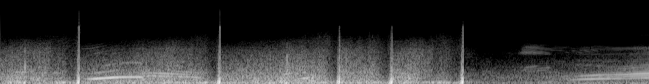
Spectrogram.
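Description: Fireworks recording played backwards at quarter speed: a deep continuous rumble broken by five sharp cracks. The last crack, about four and a half seconds in, cuts off abruptly into a quieter stretch. Low gliding pitched tones sound over the rumble.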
